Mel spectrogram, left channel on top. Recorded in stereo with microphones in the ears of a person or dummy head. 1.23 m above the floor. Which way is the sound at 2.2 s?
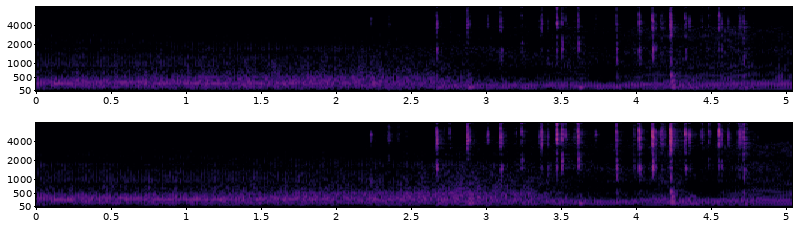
30° right (ahead or behind).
